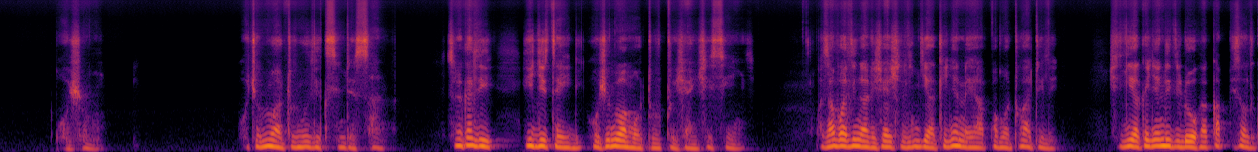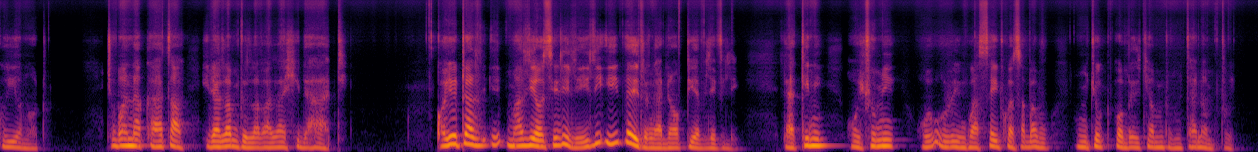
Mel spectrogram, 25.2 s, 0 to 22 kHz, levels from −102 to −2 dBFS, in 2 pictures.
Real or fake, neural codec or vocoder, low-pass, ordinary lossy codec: fake; autoencoder, 48 kHz, 128 numbers a frame, DAC-VAE, trained on Japanese speech; none; none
